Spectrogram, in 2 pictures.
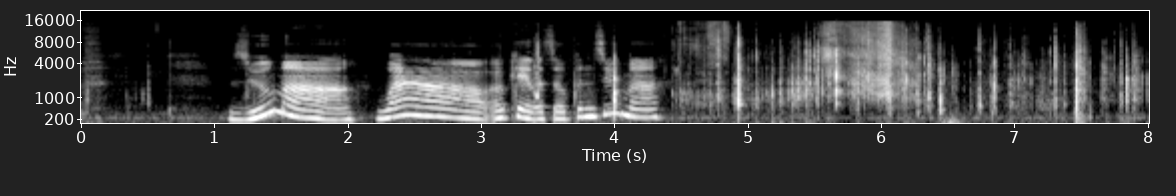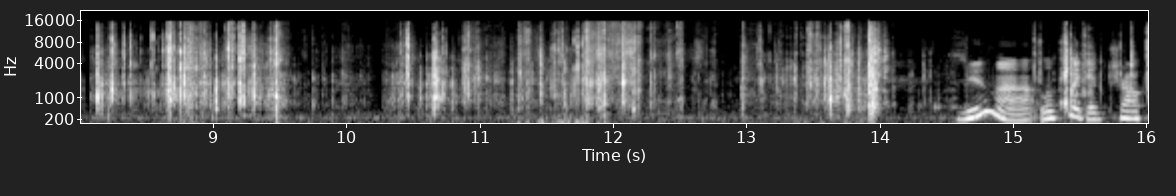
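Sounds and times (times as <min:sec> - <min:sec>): packaging being torn and crinkled: 0:04.4 - 0:16.0.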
